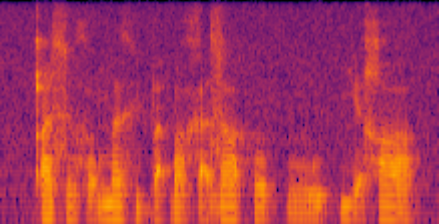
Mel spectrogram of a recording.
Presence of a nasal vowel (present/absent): absent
